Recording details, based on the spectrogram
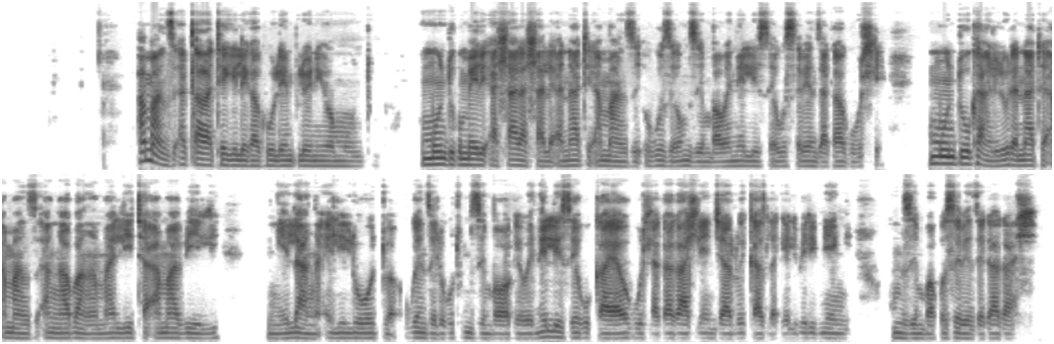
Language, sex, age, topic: North Ndebele, male, 36-49, health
